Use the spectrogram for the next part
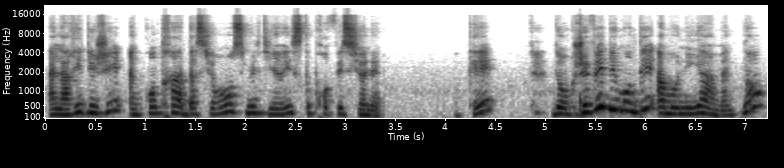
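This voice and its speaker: A woman presenting a webinar with a non-native French accent, walking viewers through a software demo and explaining step by step while typing. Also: fairly high pitch, expressive, normal speed, slight background noise. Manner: explanatory, addresses audience as friends, self-corrects.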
